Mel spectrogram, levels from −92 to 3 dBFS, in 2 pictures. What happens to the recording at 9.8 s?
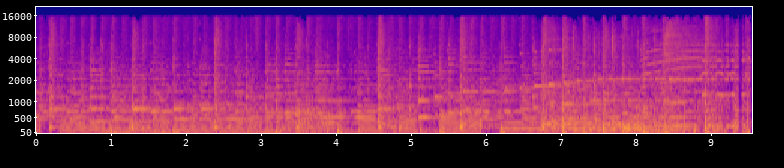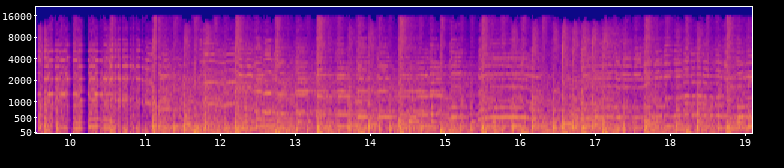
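Repeated packet loss (robotic sound) runs from 9.16 s to 11.19 s, so 9.8 s falls inside it. Over this stretch, pieces of the stream go missing again and again, around twenty separate holes, the longest about 82 ms. Each is patched by extending the last sound, totalling about 600 ms, roughly 30% of the span. The constant patching leaves the audio choppy, with a robotic texture and fragments missing.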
